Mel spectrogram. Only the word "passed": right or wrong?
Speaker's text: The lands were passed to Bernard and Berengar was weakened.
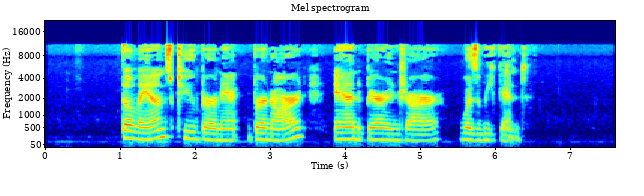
wrong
